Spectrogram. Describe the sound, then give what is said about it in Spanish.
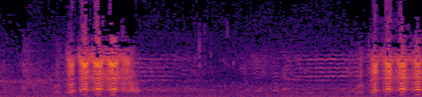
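A goat in Finland bleats twice, each call a wavering, shaky cry about half a second long, the second coming after a quieter pause; clear with no talking. “Mirá qué buena la cabra.”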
